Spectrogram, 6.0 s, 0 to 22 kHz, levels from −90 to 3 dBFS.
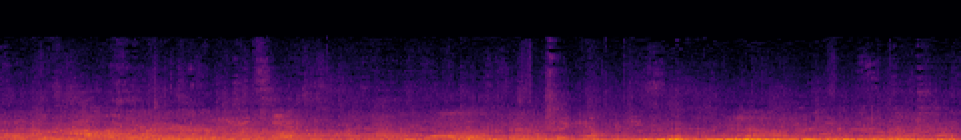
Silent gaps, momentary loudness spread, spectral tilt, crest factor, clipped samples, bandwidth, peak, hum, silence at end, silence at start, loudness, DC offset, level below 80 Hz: none; 9 LU; -6 dB/octave; 16 dB; under 0.1%; 9.2 kHz; -8 dBFS; none; 0 s; 0 s; -32 LUFS; under 0.1%; -28 dBFS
